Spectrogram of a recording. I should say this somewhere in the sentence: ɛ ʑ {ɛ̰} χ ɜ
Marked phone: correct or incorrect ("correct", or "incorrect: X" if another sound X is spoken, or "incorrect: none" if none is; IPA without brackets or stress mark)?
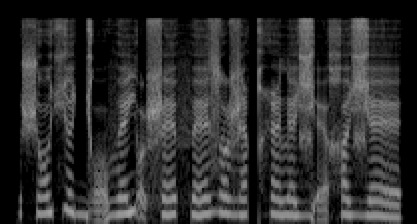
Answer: correct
